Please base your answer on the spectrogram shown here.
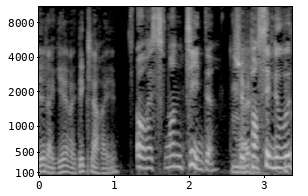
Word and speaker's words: Aorus: Comment on prononce Aorus? Aorus. Aorus. Et qu'est-ce que c'est qu'Aorus?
